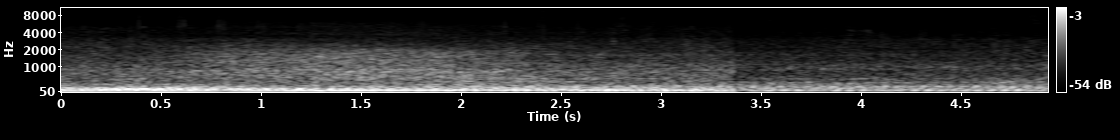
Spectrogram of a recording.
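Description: Steady low rumble with a hiss of outdoor background noise, easing slightly about three and a half seconds in.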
